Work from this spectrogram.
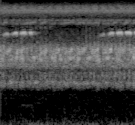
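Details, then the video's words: Countless frogs croaking at night beside a rice paddy next to a village home, a dense continuous chorus blended with the steady high trilling of many crickets. "অসংখ্য ব্যাঙের শব্দ। সাথে আছে ঝিঝি পোকার গান মানে ক্রিকেট পোকার গান।"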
